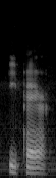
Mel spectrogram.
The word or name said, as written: iper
